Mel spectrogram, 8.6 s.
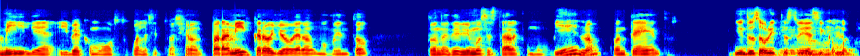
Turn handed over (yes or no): no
